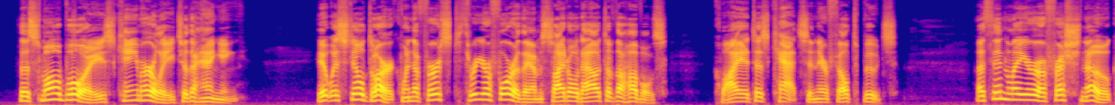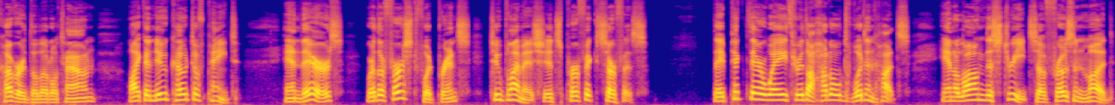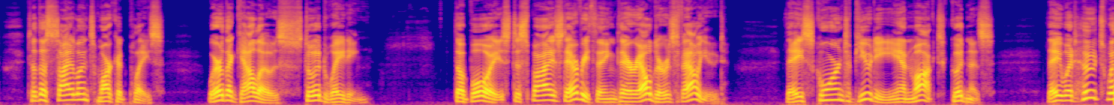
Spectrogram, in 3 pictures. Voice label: Fiction 3rd-person narration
